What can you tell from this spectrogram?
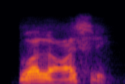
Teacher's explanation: دوسرا، اس میں را ایک ایسا حرف آیا جس کے نیچے زیر ہے، تو اس حوالے سے یہ بات بھی ہم سمجھ لیں کہ را کے نیچے زیر ہو تو اس کی آواز باریک ہو جاتی، تھن ساؤنڈ آتی ہے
